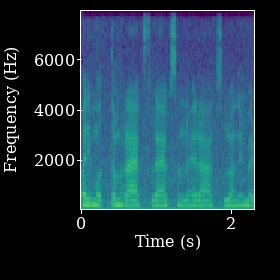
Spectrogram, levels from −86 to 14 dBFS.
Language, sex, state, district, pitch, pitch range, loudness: Telugu, female, Telangana, Nalgonda, 205 Hz, 195-210 Hz, -18 LUFS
